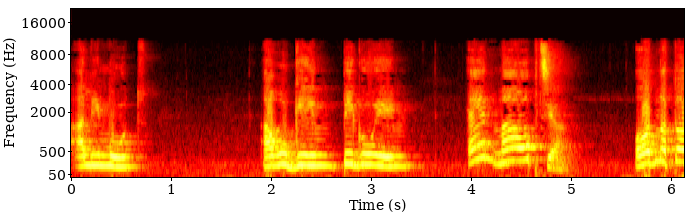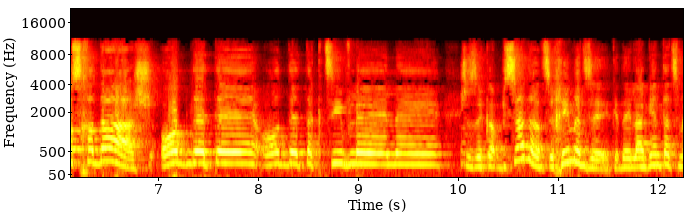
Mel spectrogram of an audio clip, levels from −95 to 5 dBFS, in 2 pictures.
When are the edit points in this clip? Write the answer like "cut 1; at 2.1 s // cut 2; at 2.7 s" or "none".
cut 1; at 10.0 s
